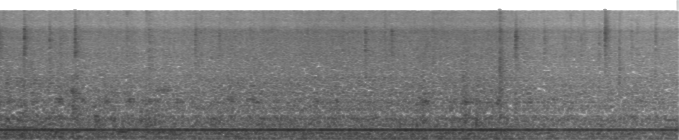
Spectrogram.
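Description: Minced meat frying in oil in a wok, sizzling steadily while a wooden spatula stirs and scrapes it, with scattered small clicks of the spatula against the pan. A steady hum runs underneath.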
